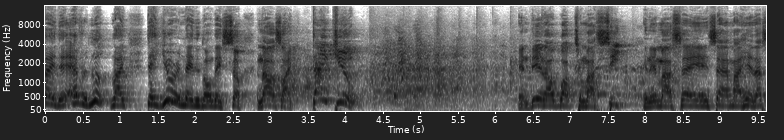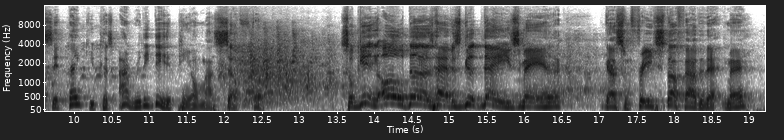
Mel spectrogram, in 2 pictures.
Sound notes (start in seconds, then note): 4.4 crowd laughter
